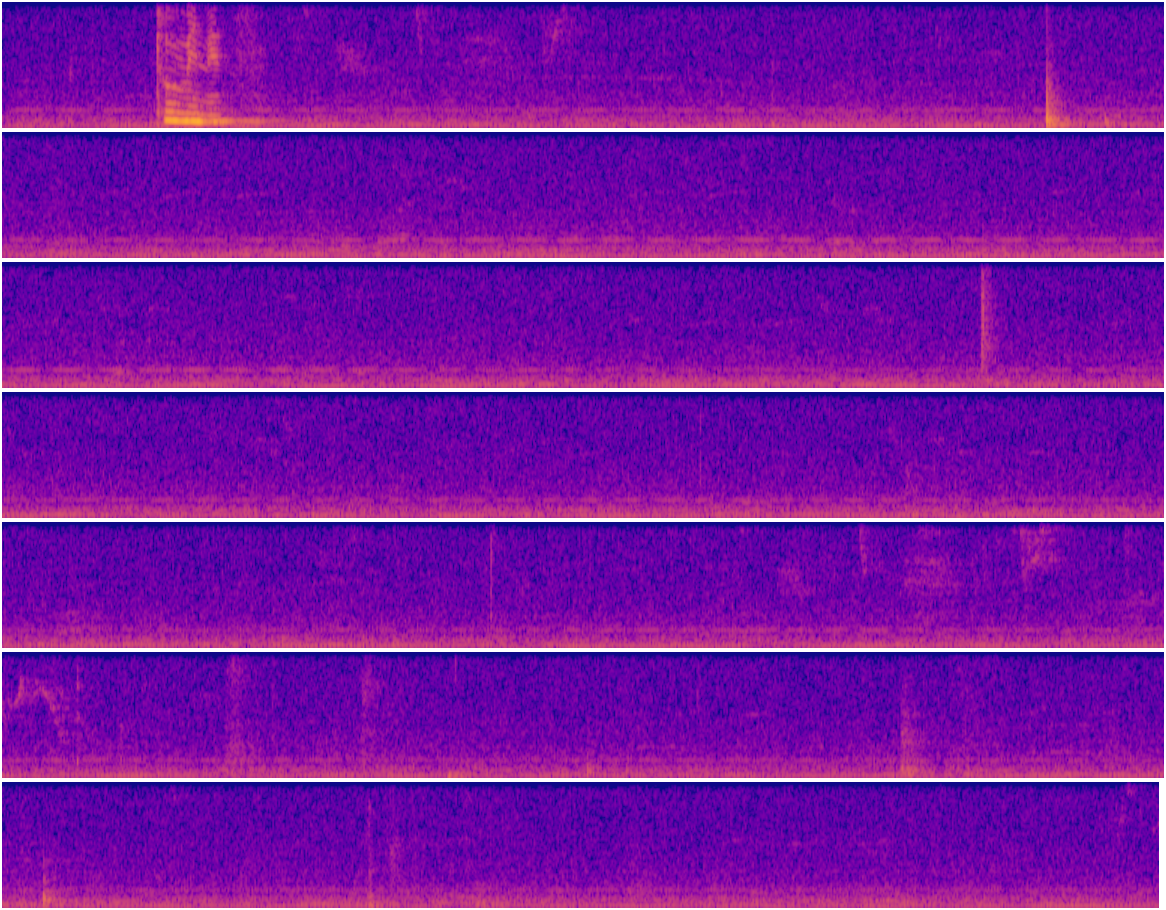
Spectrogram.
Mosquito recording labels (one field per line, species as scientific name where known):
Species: no mosquito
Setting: insect culture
